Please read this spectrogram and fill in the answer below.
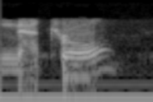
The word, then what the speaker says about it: Gnatrol: It is a, usually a concentrated liquid, occasionally a powder that is used particularly against fungus gnats, and it's called Natrol, which is spelled G-N-A-T-R-O-L.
